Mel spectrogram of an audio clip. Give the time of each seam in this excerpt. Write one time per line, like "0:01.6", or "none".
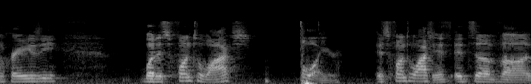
0:04.3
